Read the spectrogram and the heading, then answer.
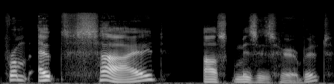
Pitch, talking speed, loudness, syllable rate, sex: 135 Hz, 90 wpm, -21 LUFS, 3.2 syllables/s, male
